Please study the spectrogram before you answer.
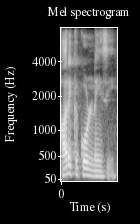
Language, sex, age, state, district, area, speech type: Punjabi, male, 30-45, Punjab, Mansa, rural, spontaneous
